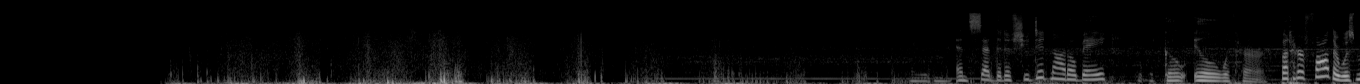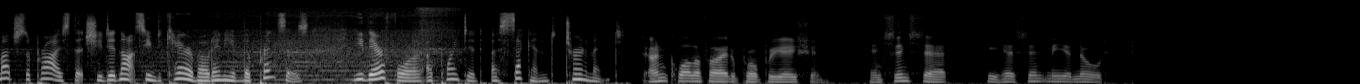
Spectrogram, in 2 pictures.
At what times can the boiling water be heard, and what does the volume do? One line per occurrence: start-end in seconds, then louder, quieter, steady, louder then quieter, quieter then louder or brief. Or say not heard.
not heard.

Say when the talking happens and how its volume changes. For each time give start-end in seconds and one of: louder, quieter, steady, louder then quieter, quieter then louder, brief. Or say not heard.
9.1-24.7 louder then quieter.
